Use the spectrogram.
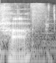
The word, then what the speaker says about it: half: just the letter B in the word half the L is silent in listen the t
